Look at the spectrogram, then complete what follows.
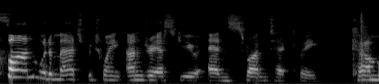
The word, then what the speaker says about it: Andreescu: yeah and rescue yeah and rescue sounds like she's rescuing somebody and and then it's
